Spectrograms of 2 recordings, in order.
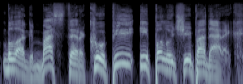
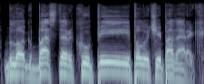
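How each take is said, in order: First: It is read with lively, varied expression. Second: It is read in an even, unemotional monotone. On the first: "Это Михалёв" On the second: "очень ровно начитывал"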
